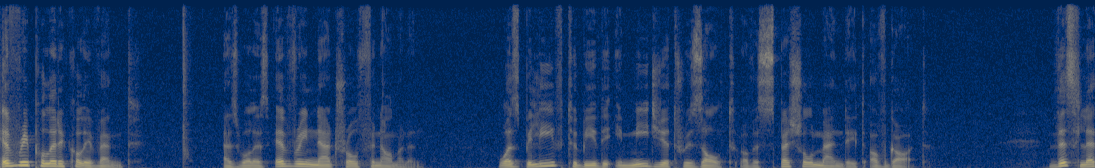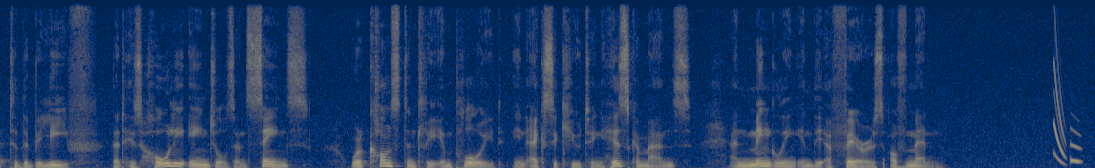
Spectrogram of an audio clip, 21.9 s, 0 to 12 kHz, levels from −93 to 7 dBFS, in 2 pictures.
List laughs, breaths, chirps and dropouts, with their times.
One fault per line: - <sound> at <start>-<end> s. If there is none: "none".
- tap at 1.8-1.9 s
- chirp at 21.5-21.8 s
